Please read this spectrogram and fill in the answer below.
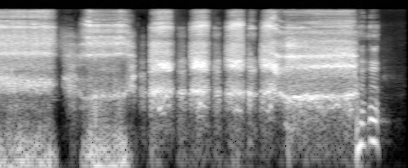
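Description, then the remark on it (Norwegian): A person imitates heavy, rapid panting: a quick series of loud, breathy in-and-out gasps in an uneven rhythm, ending with a short voiced sound. “Føltes som noen som lå og pusta ved sida av meg.”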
